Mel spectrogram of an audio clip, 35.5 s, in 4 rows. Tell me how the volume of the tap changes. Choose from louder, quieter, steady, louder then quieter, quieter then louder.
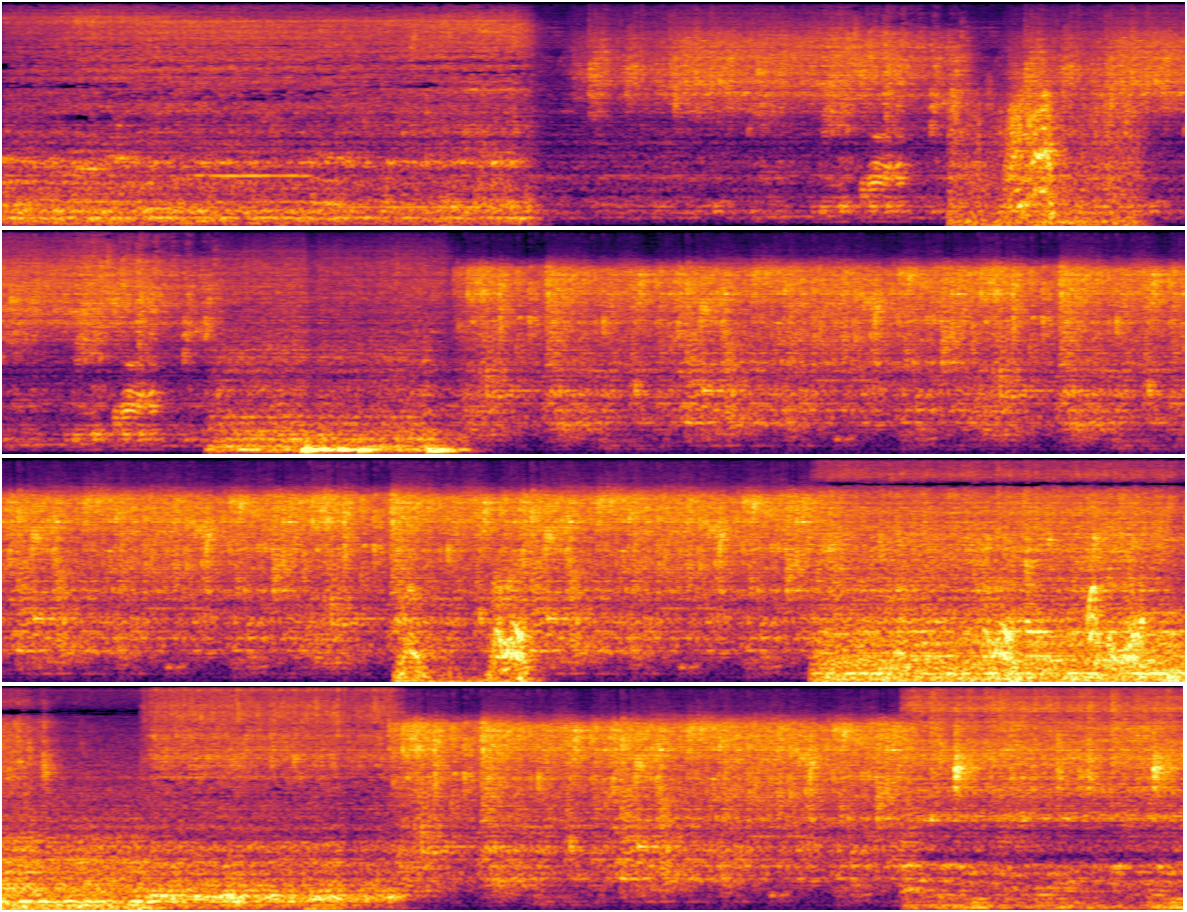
louder.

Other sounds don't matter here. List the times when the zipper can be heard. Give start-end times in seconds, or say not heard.
7.0-8.6, 20.6-21.8, 24.3-26.3.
